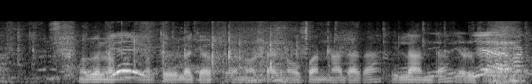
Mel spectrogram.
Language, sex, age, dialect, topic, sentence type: Kannada, male, 18-24, Northeastern, banking, statement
